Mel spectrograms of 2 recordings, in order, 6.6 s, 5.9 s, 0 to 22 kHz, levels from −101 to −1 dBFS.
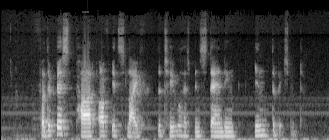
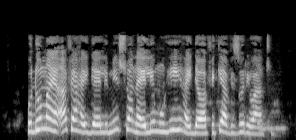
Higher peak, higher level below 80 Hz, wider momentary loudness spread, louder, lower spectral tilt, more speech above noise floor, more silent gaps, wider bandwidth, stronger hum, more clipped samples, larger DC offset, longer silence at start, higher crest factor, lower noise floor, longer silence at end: about the same, 0 dBFS vs -2 dBFS; first, -50 dBFS vs -64 dBFS; first, 19 LU vs 8 LU; second, -19 LUFS vs -16 LUFS; first, -6.5 dB/octave vs -3.5 dB/octave; second, 25 dB vs 50 dB; neither; first, 13 kHz vs 8 kHz; neither; neither; neither; about the same, 0.45 s vs 0.55 s; first, 20 dB vs 14 dB; second, -44 dBFS vs -66 dBFS; first, 0.4 s vs 0.25 s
